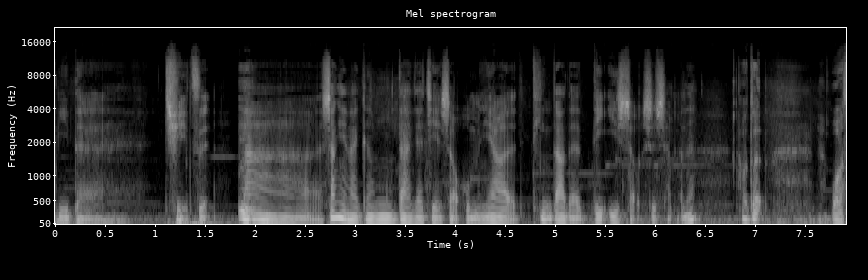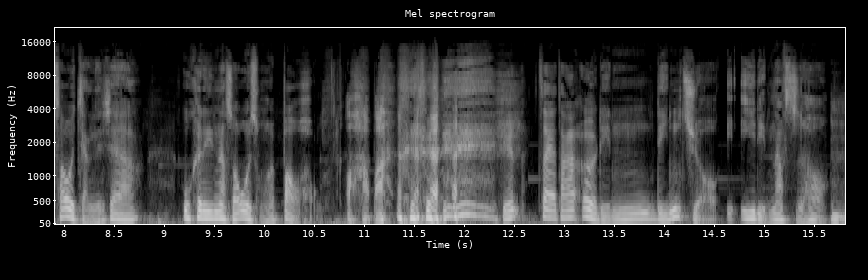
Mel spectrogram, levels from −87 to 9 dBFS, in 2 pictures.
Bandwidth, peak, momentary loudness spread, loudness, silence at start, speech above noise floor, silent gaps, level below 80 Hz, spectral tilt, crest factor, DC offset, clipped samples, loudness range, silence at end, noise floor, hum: 13.5 kHz; -4 dBFS; 15 LU; -21 LUFS; 0 s; 24 dB; none; -42 dBFS; -5.5 dB/octave; 16 dB; under 0.1%; under 0.1%; 9 LU; 0 s; -45 dBFS; none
